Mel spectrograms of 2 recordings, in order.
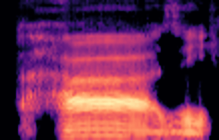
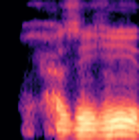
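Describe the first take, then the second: First: The first vowel is said long. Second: The first vowel is said short. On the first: The speaker calls it right. "tapi hazi ya, dibaca panjang" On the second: The speaker calls it wrong. "bukan hazihi"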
